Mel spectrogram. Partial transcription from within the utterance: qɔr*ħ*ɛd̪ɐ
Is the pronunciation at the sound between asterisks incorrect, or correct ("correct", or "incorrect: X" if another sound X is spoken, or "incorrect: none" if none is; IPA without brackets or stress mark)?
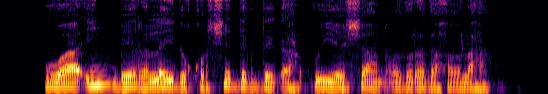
incorrect: ʃ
